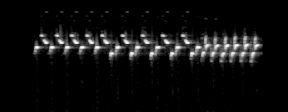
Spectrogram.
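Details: High-quality training recording of European goldfinch song. A long, lively series of sharp, high twittering notes, repeated in even pairs, ends in a dense, buzzy tangle of rapid chirps over silence.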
